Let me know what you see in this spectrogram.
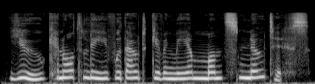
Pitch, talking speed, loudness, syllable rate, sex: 280 Hz, 190 wpm, -14 LUFS, 5.0 syllables/s, female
